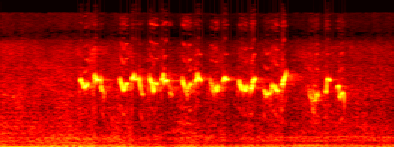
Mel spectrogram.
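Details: Sooty-headed bulbul in ropelan style, meant to coax silent bulbuls into replying: around fifteen quick, warbling, up-and-down notes in a dense chattering run lasting under three seconds, with a faint low hum beneath.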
